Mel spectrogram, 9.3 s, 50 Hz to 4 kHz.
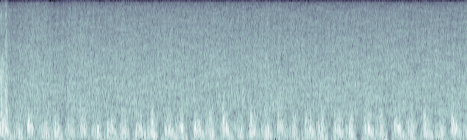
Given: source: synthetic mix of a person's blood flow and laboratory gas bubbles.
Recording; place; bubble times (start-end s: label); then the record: Doppler ultrasound of blood flow; precordium
0.00-0.24 s: bubbles
From the record:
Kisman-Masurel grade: 212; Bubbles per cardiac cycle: several, 3 to 8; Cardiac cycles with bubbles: 1 to 10%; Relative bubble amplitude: moderate (0.250 to 0.450); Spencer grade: 1 (occasional bubble signal discernible with the cardiac motion signal, with majority of cardiac periods free of bubbles); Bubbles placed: anywhere in the cardiac cycle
